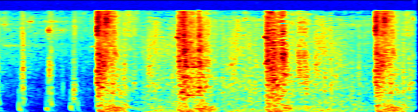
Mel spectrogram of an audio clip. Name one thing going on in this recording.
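Footsteps thud quickly on wooden steps.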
